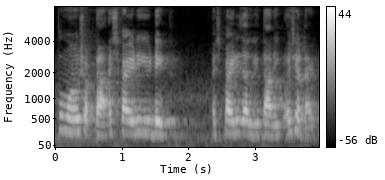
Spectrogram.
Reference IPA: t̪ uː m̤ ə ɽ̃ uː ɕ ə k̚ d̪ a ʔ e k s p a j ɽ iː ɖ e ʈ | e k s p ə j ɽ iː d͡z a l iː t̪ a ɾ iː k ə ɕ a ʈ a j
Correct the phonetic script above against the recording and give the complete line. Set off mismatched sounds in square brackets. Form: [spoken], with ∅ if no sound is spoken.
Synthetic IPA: t̪ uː m̤ ə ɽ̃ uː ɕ ə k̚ [t̪] a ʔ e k s p a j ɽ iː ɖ e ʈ | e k s p [a] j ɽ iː d͡z a l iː t̪ a ɾ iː k ə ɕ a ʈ a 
